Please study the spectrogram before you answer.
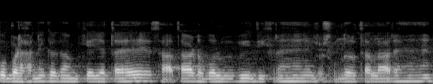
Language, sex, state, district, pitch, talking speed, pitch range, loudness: Hindi, male, Bihar, Muzaffarpur, 140 Hz, 250 wpm, 135-140 Hz, -18 LUFS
